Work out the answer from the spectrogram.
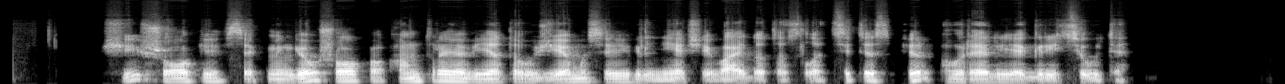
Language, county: Lithuanian, Kaunas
